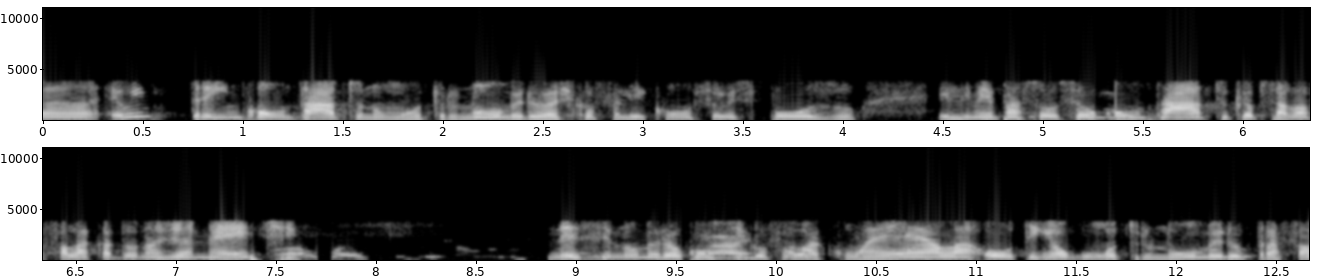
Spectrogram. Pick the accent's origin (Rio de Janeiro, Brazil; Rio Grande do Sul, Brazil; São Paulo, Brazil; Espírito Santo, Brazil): São Paulo, Brazil; Rio Claro; eu sou daqui da cidade de Rio Claro.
